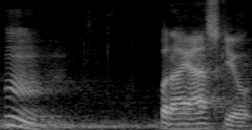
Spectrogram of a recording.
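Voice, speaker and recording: A man's voice: medium pitch, big pitch swings, slow pace, sharp tone, a little hiss or hum, exaggerated voice. A man playing a courteous, fanatical doomsday cult leader in a video game, ceremonious and unctuous. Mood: unruffled, preaching. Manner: unctuous, ceremonious, over-polite. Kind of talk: theatrical video game voice acting. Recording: echoey hall reverb over game music.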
